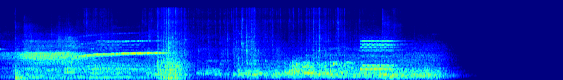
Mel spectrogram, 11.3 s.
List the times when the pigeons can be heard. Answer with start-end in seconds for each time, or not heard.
1.5-8.1.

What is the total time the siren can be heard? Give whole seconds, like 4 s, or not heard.
3 s.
